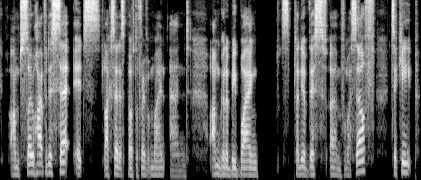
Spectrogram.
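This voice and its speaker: In a very clean recording with a silent background, a man with a British accent talks at a fairly quick pace with ordinary pitch variation. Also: dry, close sound with no echo. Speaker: card shop owner and YouTuber. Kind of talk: casual vlog rant. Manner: fast; hesitant, many ums and repeats.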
